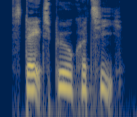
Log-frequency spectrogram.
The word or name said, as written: statsbureaukrati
